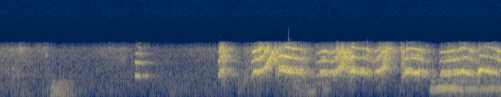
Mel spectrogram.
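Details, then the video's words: Pet dog singing indoors, starting after a quiet stretch with a short whine, then a run of high wavering whimpering howls with sliding pitch, ending on a steadier drawn-out note. "Chooch singing"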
